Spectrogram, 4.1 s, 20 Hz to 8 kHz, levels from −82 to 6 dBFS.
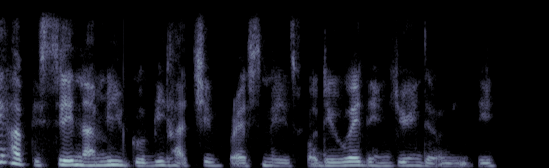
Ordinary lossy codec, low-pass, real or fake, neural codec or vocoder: none; 7.2 kHz; fake; codec, 24 kHz, 3 kbps, HILCodec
